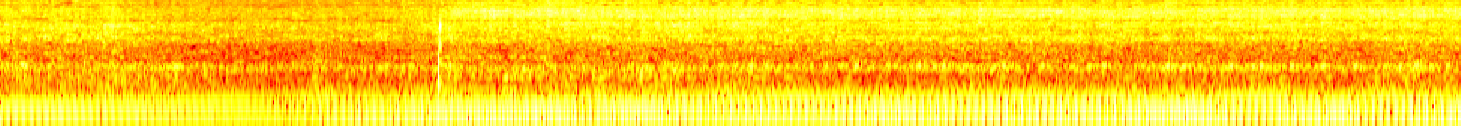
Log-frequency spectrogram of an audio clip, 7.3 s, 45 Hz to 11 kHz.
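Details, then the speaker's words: Mitsubishi Eclipse GSX 4G63, first start after starter plate swap with the manifold vacuum line plugged; rough, wavering idle running really rich, fuel pressure possibly too high, boost leak suspected. "A little rough idle, but really rich. That's really rich."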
